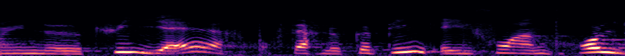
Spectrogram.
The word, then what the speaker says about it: cupping: Ce mot vient de l'anglais et on doit prononcer subtilement le G à la fin. Le cupping est une méthode de dégustation standardisée, destinée à évaluer la qualité du café.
